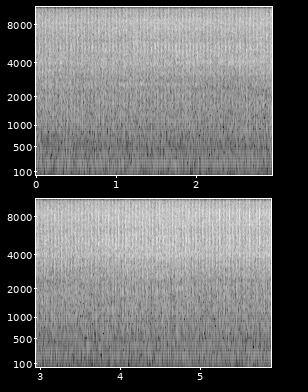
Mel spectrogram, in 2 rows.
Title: Engine noise Alto 800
